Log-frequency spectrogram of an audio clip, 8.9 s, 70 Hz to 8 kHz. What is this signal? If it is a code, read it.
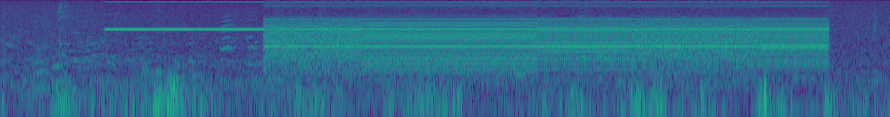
Cassette data (Kansas City type), 1200 baud, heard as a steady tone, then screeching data, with the noise of a park.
